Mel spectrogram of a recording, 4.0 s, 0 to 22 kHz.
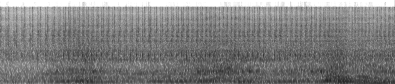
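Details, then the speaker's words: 2018 Honda Vario 125 FI scooter idling, rough with light rapid metallic ticking from the engine front/head, heard before any teardown; loose valve clearance. "pada suara motor Vario 125 FI ini terdengar suaranya menggelitik ya teman-teman gelitik-gelitik seperti itu"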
